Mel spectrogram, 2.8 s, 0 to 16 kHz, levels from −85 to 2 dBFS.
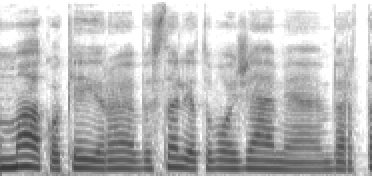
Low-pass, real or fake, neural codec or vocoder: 14.4 kHz; real; none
